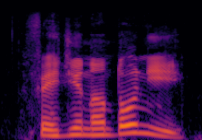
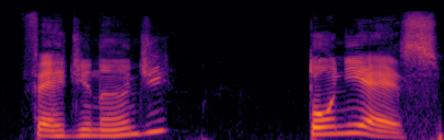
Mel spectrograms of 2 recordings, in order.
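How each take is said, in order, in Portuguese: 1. O sobrenome termina sem nenhum som de s. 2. O sobrenome é lido com som de s no final. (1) "mas se pronuncia Ferdinand Tony" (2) "escreve assim"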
